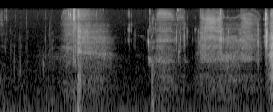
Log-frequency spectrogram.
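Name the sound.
chewing candy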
